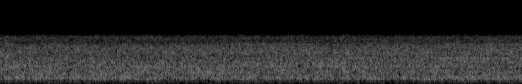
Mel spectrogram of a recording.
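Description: Steady, even rush of running water from aquarium tank filtration and aeration.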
